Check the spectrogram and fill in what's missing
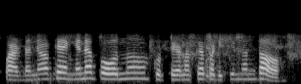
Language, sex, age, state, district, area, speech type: Malayalam, female, 30-45, Kerala, Kollam, rural, conversation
